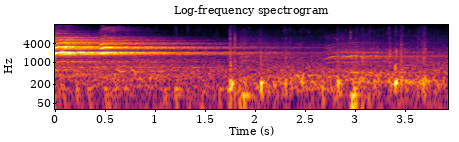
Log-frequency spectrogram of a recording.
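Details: Port of Nagoya Public Aquarium beluga in a public training session, 18 July 2016: a fading harmonic whistle, then soft rapid clicks and taps, with a faint rising tone near the end.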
